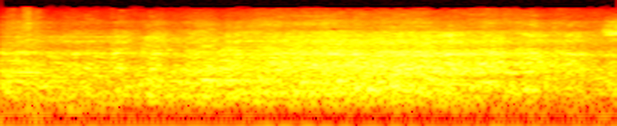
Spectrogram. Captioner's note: laughter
